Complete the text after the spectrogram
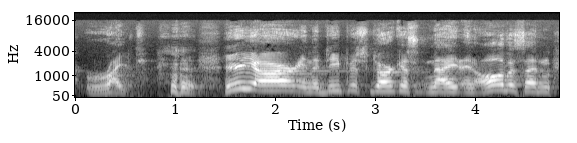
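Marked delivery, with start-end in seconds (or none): none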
